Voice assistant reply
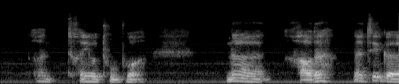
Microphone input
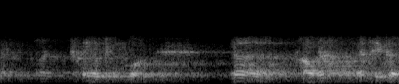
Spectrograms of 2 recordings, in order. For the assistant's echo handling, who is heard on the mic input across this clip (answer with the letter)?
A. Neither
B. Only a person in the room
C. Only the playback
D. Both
C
